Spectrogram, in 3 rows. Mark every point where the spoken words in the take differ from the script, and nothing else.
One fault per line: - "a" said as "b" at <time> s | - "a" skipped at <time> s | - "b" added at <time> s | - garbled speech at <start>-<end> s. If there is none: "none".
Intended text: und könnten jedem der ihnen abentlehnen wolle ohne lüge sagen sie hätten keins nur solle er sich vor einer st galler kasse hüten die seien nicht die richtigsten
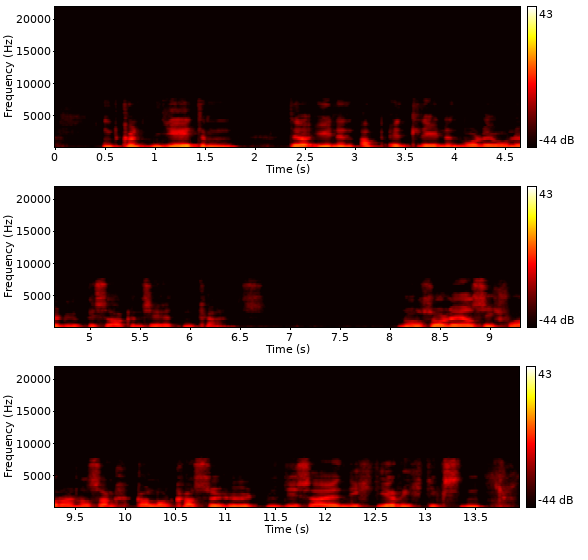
none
